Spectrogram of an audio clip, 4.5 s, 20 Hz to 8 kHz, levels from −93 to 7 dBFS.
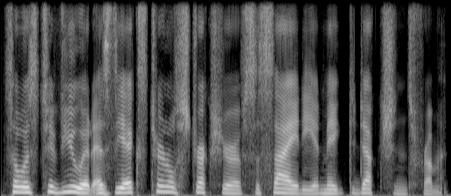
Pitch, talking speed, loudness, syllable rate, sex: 170 Hz, 215 wpm, -17 LUFS, 5.5 syllables/s, female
